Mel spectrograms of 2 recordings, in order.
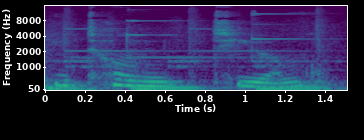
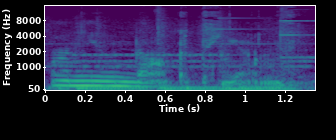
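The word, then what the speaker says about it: ununoctium: The first chemical element is hydrogen and the last is utonium. Very good, but the last word is pronounced anunoctium.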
